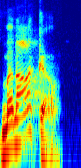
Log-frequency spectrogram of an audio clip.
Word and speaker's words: Monaco: said it's actually correct pronunciation is Monaco. And that always stuck well, with me.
